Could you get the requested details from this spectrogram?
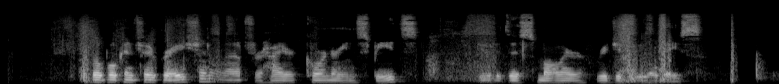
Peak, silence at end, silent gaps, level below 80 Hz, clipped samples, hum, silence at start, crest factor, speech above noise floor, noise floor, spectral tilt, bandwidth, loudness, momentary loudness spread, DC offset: -8 dBFS; 0.2 s; none; -64 dBFS; under 0.1%; none; 0.6 s; 20 dB; 29 dB; -55 dBFS; -4 dB/octave; 11.5 kHz; -26 LUFS; 15 LU; under 0.1%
